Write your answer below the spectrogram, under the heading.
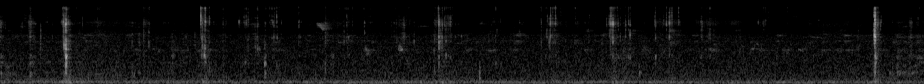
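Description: Close-up eating sounds of a cooked sweet potato being peeled by hand and chewed, with a few short, sharp smacking clicks of the mouth; the loudest comes near the end.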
